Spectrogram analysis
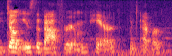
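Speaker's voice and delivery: hushed mock warning; whispering. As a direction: lean in and whisper it. Confiding a bathroom warning.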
